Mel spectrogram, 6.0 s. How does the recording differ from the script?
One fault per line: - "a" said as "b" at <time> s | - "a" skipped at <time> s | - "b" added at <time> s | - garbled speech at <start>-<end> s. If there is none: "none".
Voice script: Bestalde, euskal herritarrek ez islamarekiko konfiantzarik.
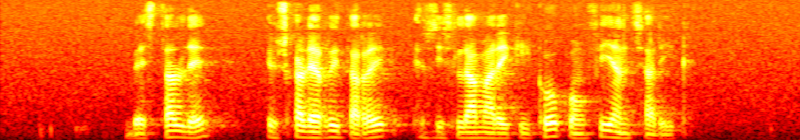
none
